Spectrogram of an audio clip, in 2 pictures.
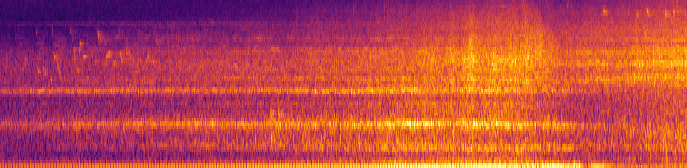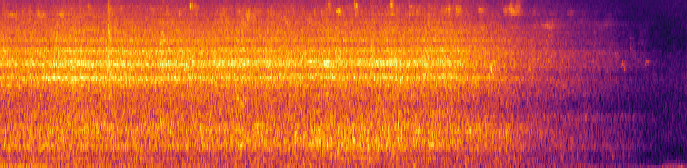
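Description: Diesel freight locomotive approaching and passing close by with a deep engine drone, loudest about ten seconds in. After it, a long train of loaded bogie tank wagons rolls past with steady wheel-on-rail noise and a thin high squeal from the wheels on the curve, fading away near the end.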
